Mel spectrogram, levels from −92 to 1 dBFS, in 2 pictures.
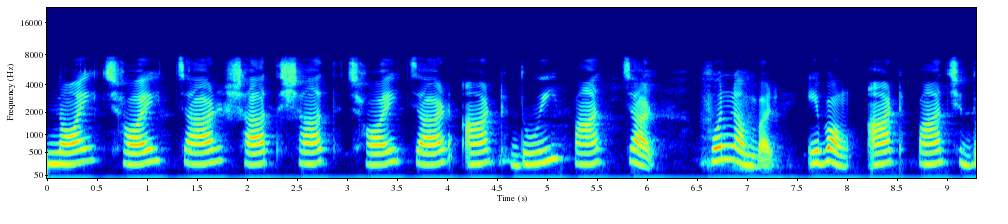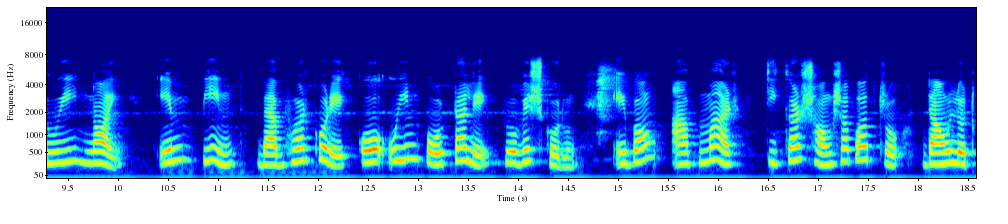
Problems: background sounds at intervals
